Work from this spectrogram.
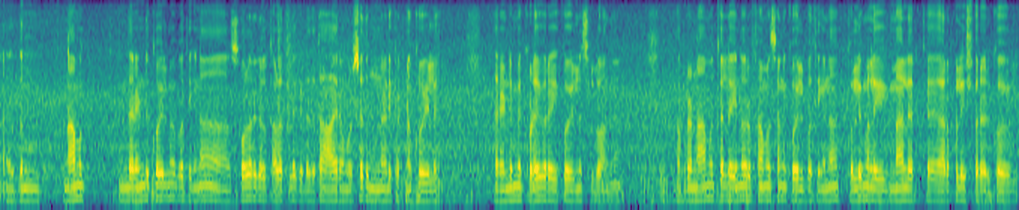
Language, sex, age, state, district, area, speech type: Tamil, male, 18-30, Tamil Nadu, Namakkal, rural, spontaneous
